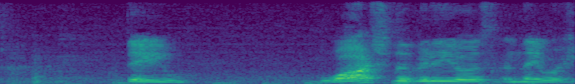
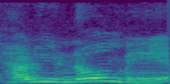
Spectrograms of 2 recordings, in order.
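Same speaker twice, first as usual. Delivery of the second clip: higher, astonished asking; surprised question; 10 semitones higher, 4 dB louder than usual. Retold or imitated. Reporter asking the drivers, surprised. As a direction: ask it in happy disbelief.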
